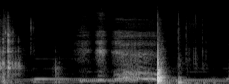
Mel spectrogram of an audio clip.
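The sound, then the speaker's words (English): A new die, rolled for a strength saving throw in a tabletop game, hits a tabletop with one sharp, solid thunk, followed by a couple of lighter taps as it settles, while voices murmur in the background. “This new dice sucks! It was rolling good yesterday.”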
